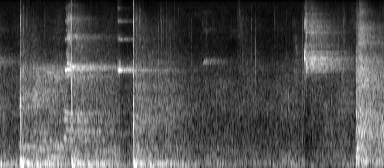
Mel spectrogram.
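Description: Sneakers squeak sharply.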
